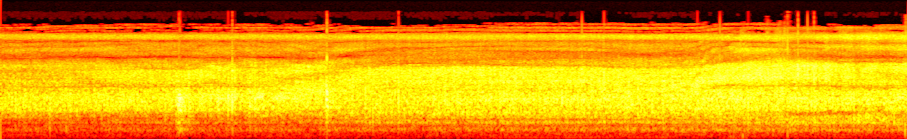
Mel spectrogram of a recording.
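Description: A steady hiss with no tone or rhythm, growing a little louder about three seconds in and again near the end, with a couple of faint clicks.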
